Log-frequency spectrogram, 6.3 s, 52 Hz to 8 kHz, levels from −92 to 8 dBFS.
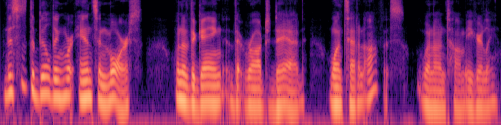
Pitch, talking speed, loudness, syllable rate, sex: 135 Hz, 210 wpm, -17 LUFS, 6.0 syllables/s, male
